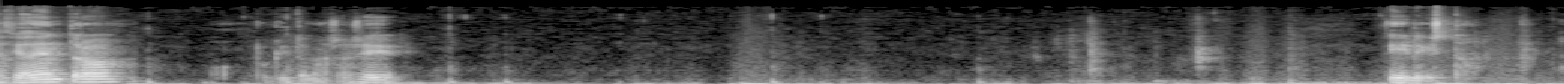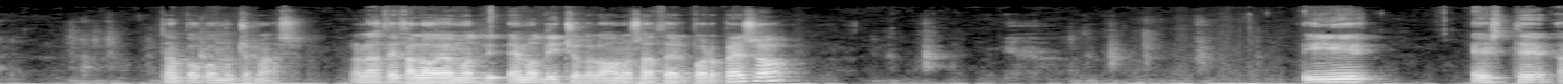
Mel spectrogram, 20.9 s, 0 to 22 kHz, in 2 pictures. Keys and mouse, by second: 0.0 middle click, 1.1 click, 3.2 click, 4.4 middle click, 5.3 click, 5.9 middle click, 6.7 click, 7.4 Tab, 7.4 drag, 7.7-8.8 middle drag, 8.8 click, 9.7-18.9 middle drag, 11.0 a, 18.9 right click, 19.7 right click, 20.3-20.8 middle drag.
